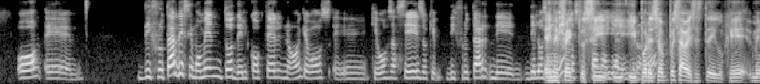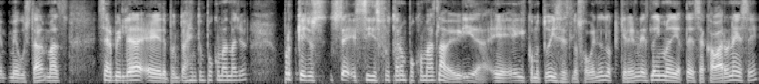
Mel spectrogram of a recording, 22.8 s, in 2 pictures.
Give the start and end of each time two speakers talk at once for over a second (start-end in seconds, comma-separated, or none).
8.2-9.9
